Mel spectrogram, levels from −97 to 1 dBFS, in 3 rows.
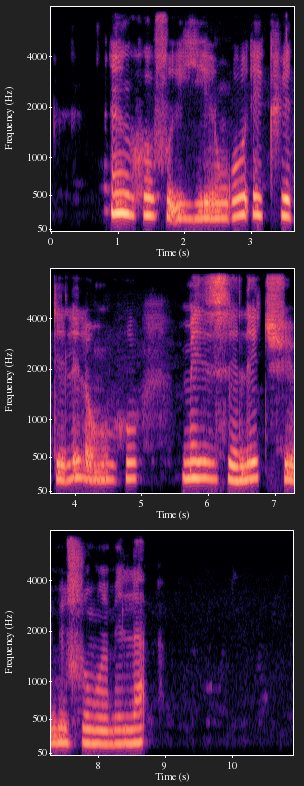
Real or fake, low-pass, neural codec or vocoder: fake; 7.2 kHz; vocoder, 22.05 kHz, 80 mel bands, WaveNeXt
